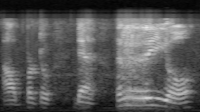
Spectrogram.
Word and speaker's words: Alberto Del Rio: Next would be your world title match: Dolph Ziggler versus Alberto Del Rio. You gotta roll your R's to be able to do it.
